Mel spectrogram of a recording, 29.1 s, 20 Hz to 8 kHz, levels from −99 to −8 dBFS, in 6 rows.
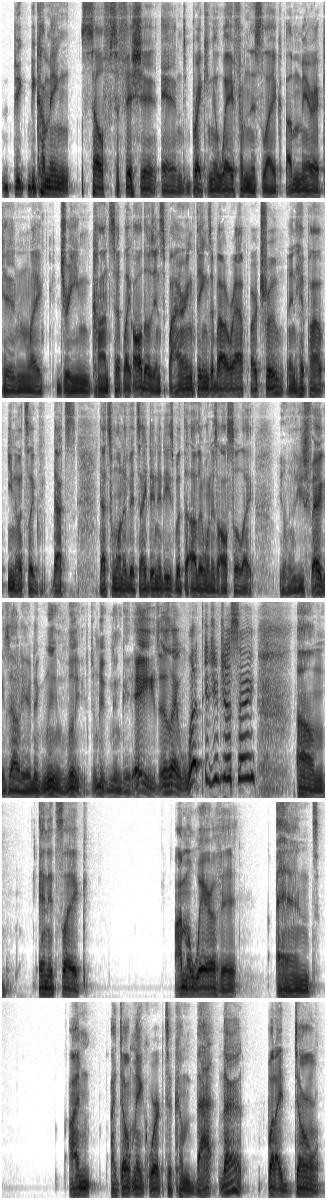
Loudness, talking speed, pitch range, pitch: -18 LUFS, 160 wpm, 70-85 Hz, 75 Hz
